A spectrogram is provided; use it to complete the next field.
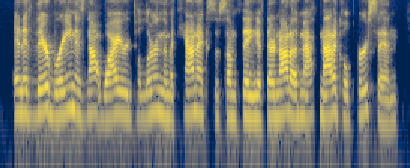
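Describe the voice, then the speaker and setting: Very fast, monotone and flat speech from a woman of medium pitch with a Midwestern American accent, hardly any pauses, and a dry, close sound with no echo. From US Midwest. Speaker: hypnotherapist and healer. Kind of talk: interview conversation.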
